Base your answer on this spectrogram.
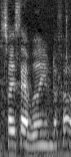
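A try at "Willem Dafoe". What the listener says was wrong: Willem. No, it's not spelled William. It's spelled Willem.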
